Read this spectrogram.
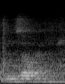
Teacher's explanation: the y is hardened to z after nasal. So this prefix drops the vowel, and then when these two become adjacent, the y becomes z.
